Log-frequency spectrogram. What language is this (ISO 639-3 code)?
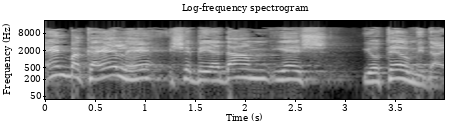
heb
